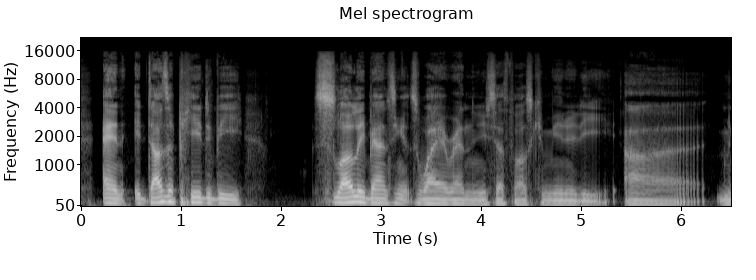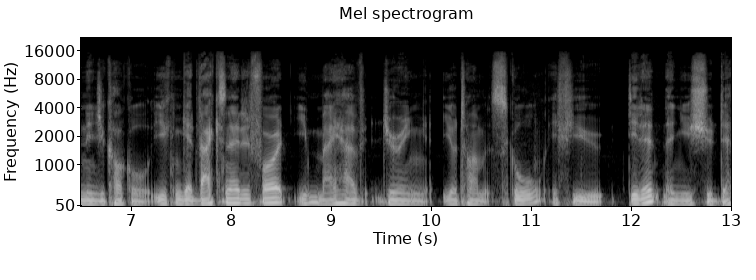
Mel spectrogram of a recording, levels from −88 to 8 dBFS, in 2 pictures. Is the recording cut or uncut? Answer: uncut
